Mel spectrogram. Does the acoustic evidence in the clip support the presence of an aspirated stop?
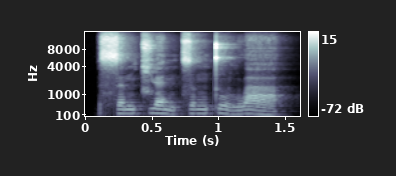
no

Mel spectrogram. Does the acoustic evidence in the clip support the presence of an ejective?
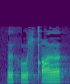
yes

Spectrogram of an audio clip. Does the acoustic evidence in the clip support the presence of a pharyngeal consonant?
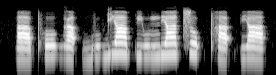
no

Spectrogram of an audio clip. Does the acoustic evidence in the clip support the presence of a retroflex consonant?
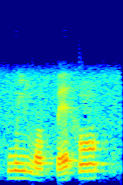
no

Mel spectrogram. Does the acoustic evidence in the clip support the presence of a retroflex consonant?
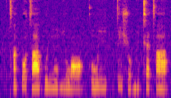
no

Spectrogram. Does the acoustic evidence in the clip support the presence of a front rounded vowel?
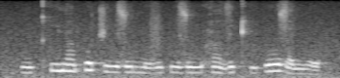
no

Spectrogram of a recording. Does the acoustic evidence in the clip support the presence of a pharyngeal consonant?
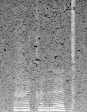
no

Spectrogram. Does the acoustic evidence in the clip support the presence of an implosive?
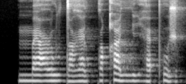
no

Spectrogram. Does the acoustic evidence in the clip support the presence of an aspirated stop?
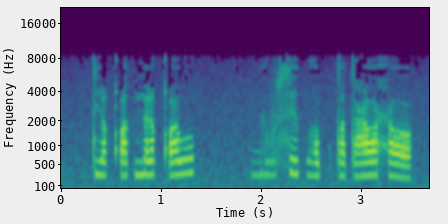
no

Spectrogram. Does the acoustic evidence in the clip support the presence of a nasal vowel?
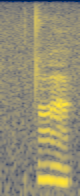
yes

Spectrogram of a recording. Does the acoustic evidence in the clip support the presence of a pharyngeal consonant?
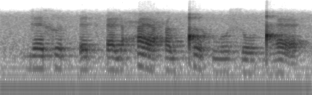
yes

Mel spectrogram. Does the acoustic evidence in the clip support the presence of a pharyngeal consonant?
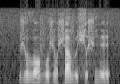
no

